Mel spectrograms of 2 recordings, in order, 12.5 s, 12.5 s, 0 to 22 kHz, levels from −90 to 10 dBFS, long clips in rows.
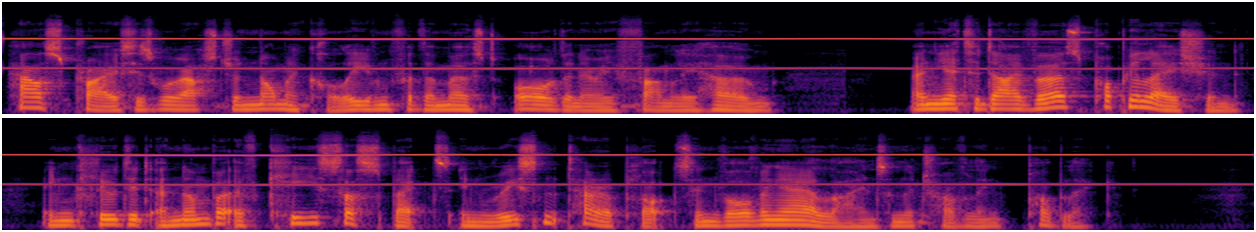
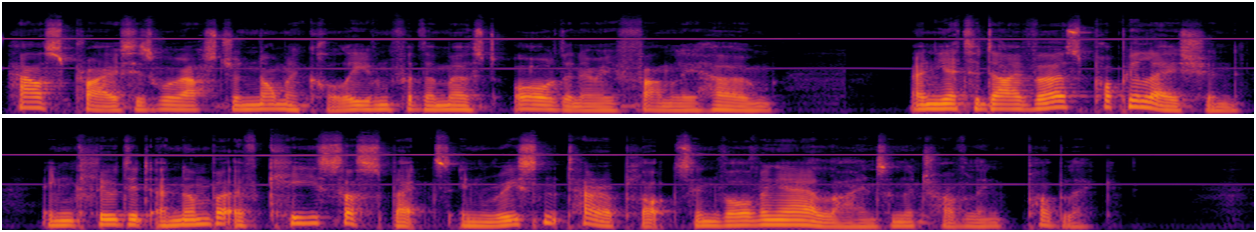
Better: second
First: high-pitched whine; loud; throughout; 6.5 kHz, 6 dB below the speech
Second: high-pitched whine; faint; throughout; 6.5 kHz, 20 dB below the speech

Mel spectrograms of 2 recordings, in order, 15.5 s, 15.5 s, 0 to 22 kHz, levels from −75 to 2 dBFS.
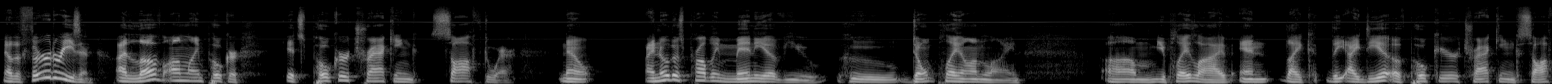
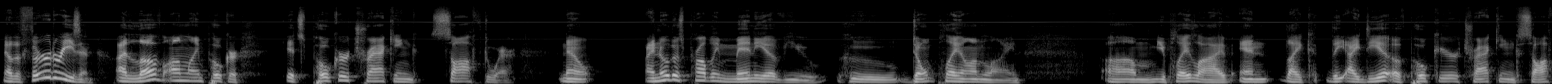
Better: neither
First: high-pitched whine; faint; throughout; 7.5 kHz, 30 dB below the speech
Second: high-pitched whine; faint; throughout; 7.5 kHz, 30 dB below the speech

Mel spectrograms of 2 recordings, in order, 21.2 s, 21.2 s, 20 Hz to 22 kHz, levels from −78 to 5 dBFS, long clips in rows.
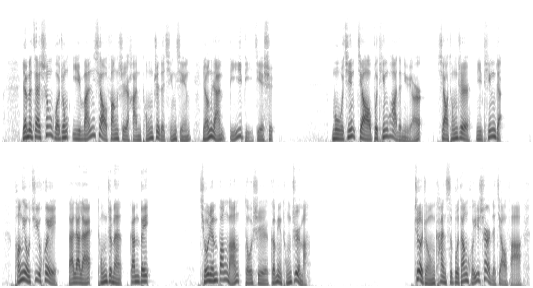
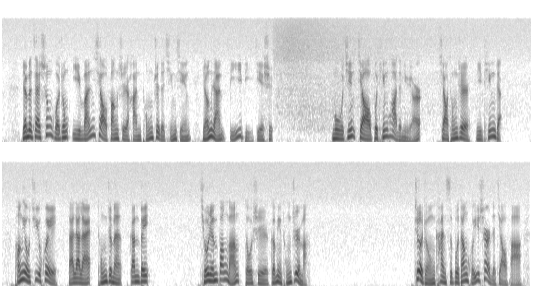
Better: first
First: none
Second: hiss; noticeable; throughout; 15 dB below the speech

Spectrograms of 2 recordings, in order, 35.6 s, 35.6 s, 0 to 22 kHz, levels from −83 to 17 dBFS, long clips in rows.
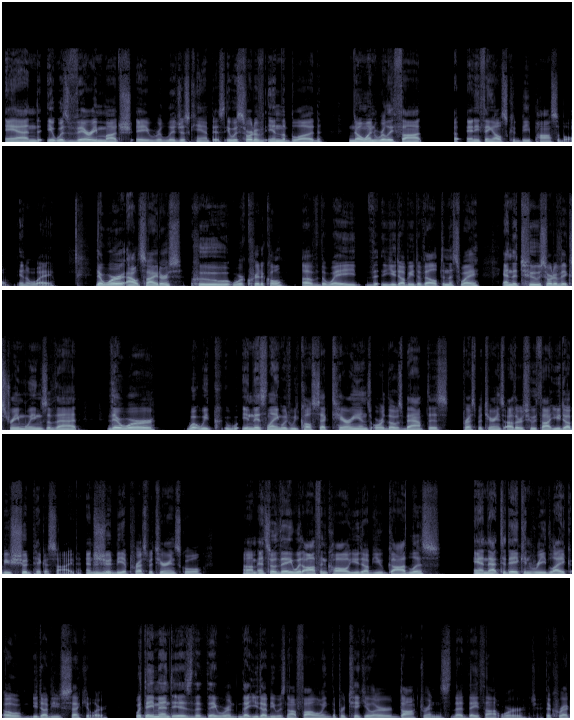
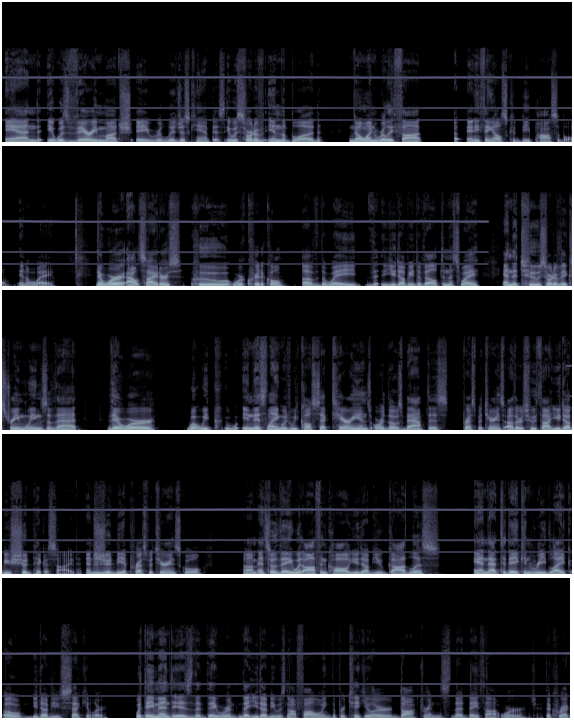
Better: first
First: none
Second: high-pitched whine; faint; until 13 s and from 21 s on; 10 kHz, 20 dB below the speech

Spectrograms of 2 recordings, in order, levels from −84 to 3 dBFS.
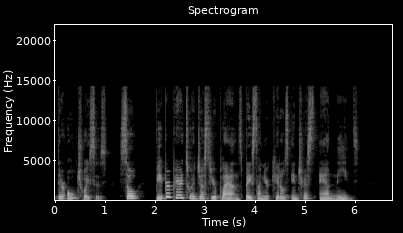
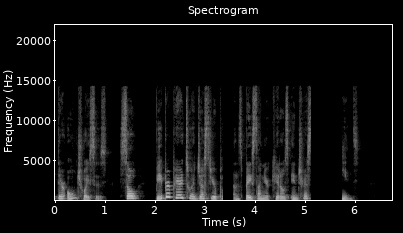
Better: first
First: none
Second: audio cutting out; at 3.5 s and at 5 s for 0.5 s

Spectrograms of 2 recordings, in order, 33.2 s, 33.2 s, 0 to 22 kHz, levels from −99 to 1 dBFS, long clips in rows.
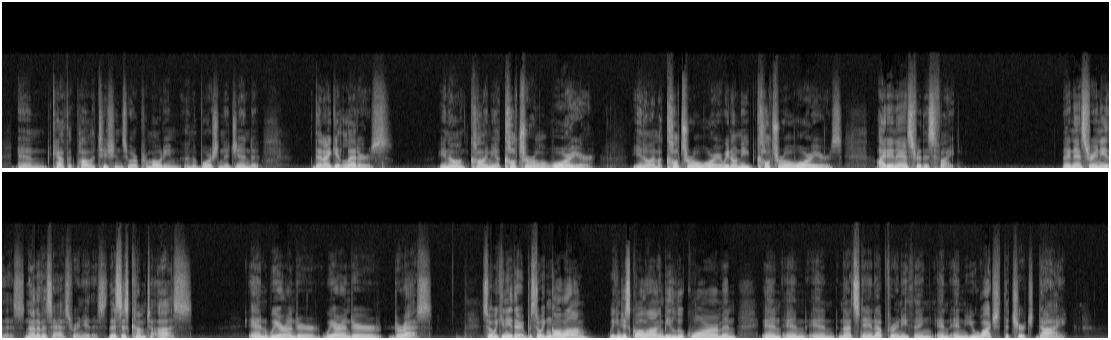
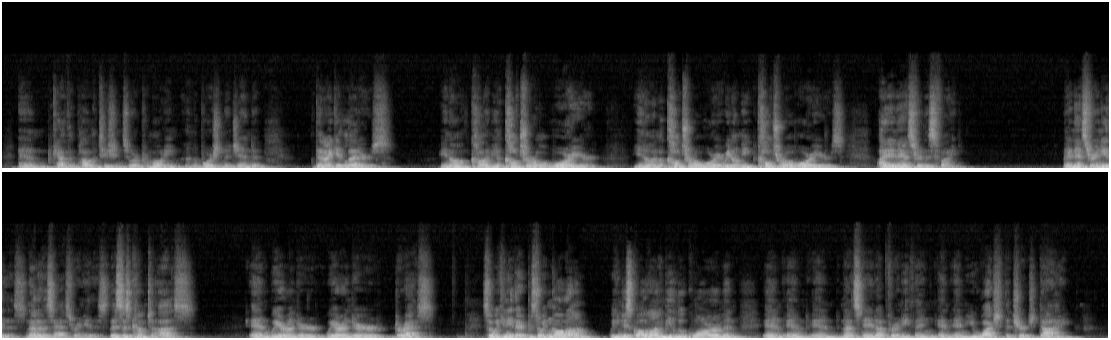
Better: first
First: none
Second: off-mic speech; far // room echo; slight; dies away in 0.4 s

